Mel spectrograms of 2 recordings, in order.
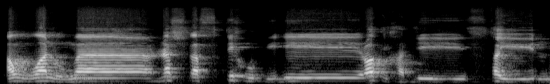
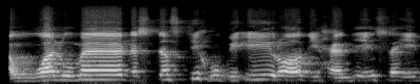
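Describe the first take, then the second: First: It is read haltingly, with sounds dropped or misread. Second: It is read fluently, with every sound pronounced clearly. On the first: The speaker calls it wrong. "Meskipun bacanya kayak baca Iqra. Contoh" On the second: The speaker calls it right. "Yang betul kan"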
